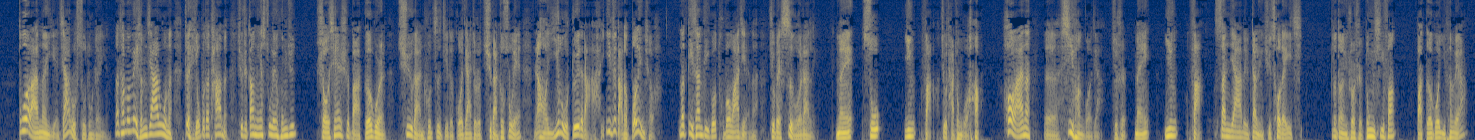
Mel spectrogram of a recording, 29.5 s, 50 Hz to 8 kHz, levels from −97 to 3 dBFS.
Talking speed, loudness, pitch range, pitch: 270 characters per minute, -17 LUFS, 90-155 Hz, 115 Hz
